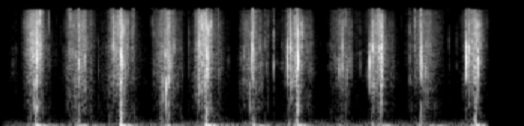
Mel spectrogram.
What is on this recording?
Crumpling/shaking paper
foley, shaking, crumpling, paper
